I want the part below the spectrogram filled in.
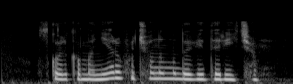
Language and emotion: Russian, neutral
